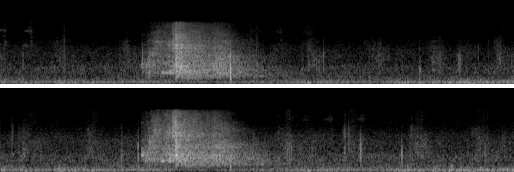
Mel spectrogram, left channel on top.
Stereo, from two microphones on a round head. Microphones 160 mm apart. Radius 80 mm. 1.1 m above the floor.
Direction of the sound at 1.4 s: 30° right (ahead or behind).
